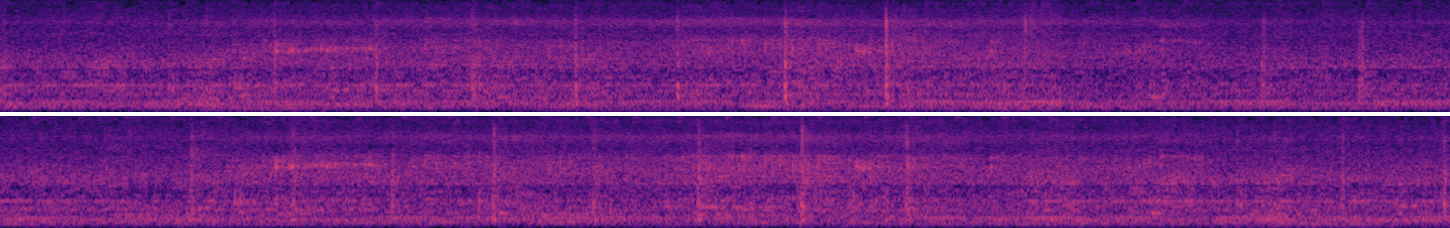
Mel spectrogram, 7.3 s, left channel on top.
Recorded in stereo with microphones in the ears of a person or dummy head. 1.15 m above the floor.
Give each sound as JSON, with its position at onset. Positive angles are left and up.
{"t": 1.1, "sound": "a running tap", "side_deg": 0}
